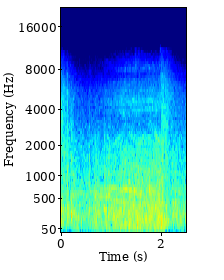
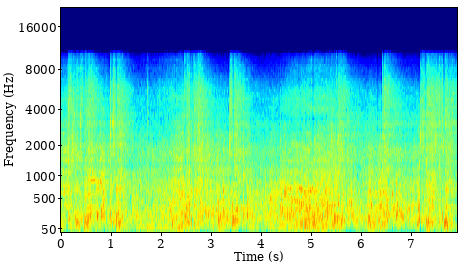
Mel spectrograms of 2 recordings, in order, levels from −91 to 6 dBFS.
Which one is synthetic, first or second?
second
